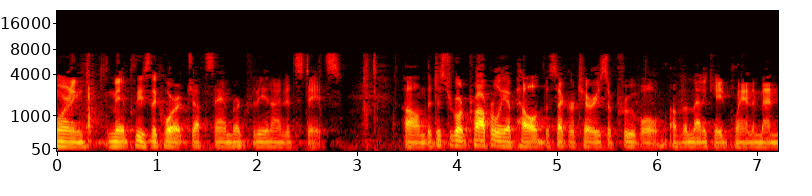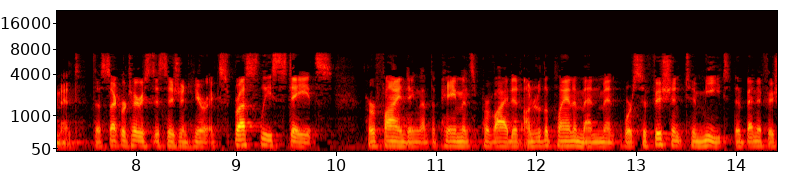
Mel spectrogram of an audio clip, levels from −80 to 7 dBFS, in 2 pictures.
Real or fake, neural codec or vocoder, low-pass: real; none; 7.2 kHz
